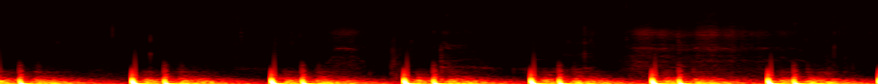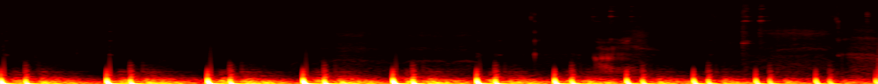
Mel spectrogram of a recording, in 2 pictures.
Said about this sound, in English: I love that heartbeat sound. Makes me feel alive. Makes me feel alive.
